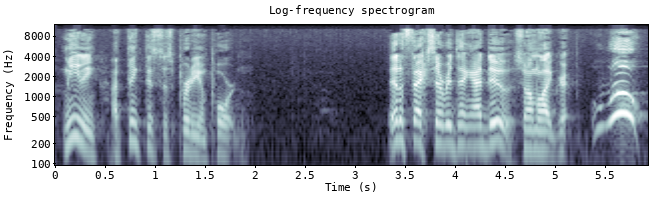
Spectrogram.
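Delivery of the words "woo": high, loud "woo!"; startled whoop. Retold or imitated. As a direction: yelp as if jolted by a shock. Acts out being shocked.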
